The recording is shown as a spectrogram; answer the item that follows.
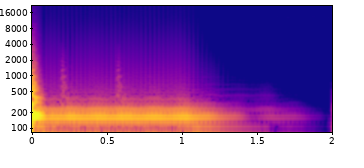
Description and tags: Basic triangle wave 2 C1
This sample is part of the "Basic triangle wave 1" sample pack. It is a
multisample to import into your favorite sampler. It is a really basic
triangle wave, but is some strange weirdness at the end of the samples
with a short tone of another pitch. In the sample pack there are 16
samples evenly spread across 5 octaves (C1 till C6). The note in the
sample name (C, E or G#) does indicate the pitch of the sound. The
sound was created with a Theremin emulation ensemble from the user
library of Reaktor. After that normalizing and fades were applied within Cubase SX.
basic-waveform, experimental, reaktor, triangle, multisample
